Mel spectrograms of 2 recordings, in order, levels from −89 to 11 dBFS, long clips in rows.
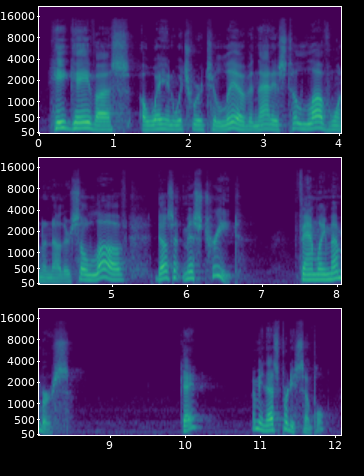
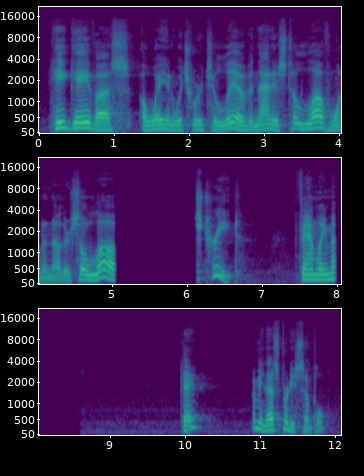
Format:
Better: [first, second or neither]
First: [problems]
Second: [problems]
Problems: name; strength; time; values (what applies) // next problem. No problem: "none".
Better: first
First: none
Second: audio cutting out; at 5 s for 1 s and at 8 s for 0.5 s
